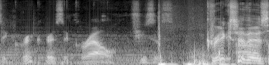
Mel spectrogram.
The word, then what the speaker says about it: Grell: the Grell, but they am I saying it right? Give me a second. Yeah, Grell. Grell is what they're called. I just want to make sure that I'm not saying the wrong.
